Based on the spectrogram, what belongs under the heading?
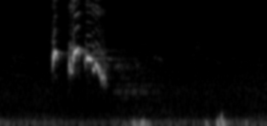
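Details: Cheerful phrase from a red-whiskered bulbul: four quick whistled notes, the loudest in the middle, sliding downward in pitch, then several dull low knocks in the quiet afterward.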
